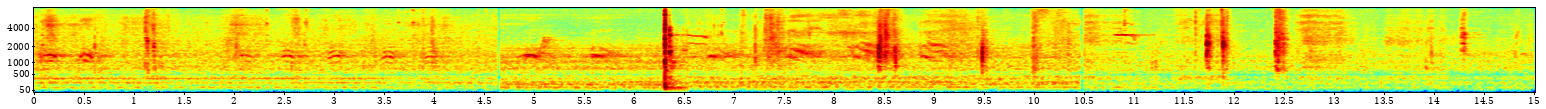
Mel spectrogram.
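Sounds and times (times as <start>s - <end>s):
birds calling: 0.0s - 12.0s
low hum: 0.0s - 12.4s
sharp knock: 6.3s - 6.6s.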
